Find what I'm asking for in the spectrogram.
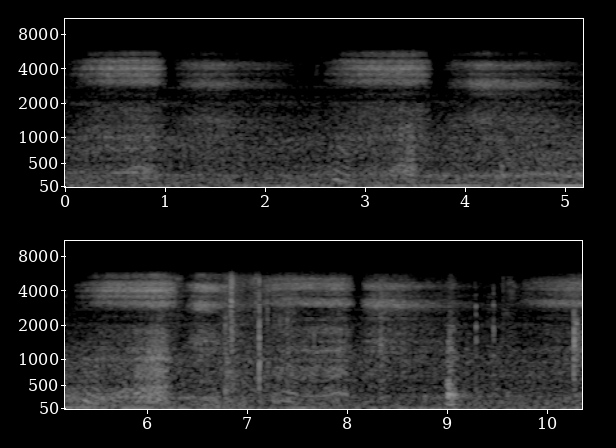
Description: This kid knows how to snore. Lol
